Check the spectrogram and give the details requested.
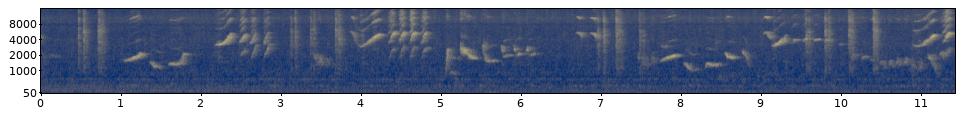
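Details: White-rumped shama pair in conflict after a failed pairing; repeated bursts of short whistled slurs and squeaks between sharp clicking and fluttering sounds throughout.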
